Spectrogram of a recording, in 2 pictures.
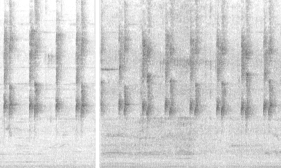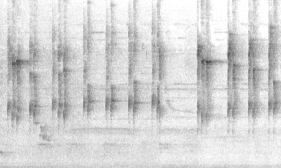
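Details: Squirrel in a terrace garden giving sharp, high squeaks in a steady series of about two per second throughout, with a brief break near the start. Faint whistles from other birds and low background rumble are also present.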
